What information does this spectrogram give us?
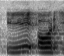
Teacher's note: ए और ए का उच्चारण स्थान कंठ तालु होता है, अर्थात कंठ और तालु के माध्यम से ए और ए को उच्चारित किया जाता है दोस्तों।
